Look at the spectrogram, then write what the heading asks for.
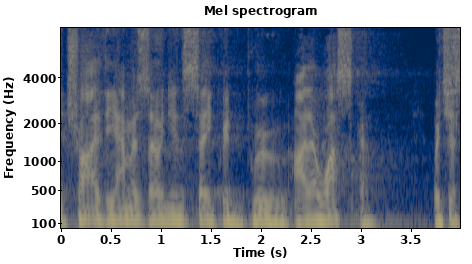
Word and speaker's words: ayahuasca: people that they try the amazonian sacred brew ayahuasca which is spelled a y a h u a s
